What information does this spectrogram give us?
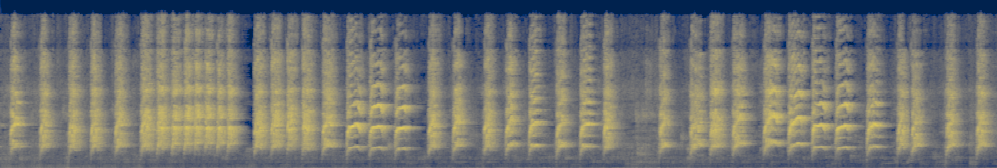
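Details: Cucak jenggot, the grey-cheeked bulbul, delivering a lively song of rapid, high chattering notes in fast runs, with a brief trilled stretch and varied slurred whistles between.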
